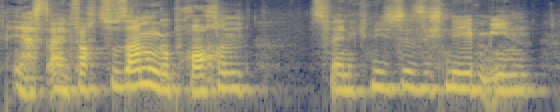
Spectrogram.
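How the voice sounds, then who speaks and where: A woman reading a novel aloud, who also explains the story in a relaxed, casual way with many ums. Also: mid-range voice, normal speed, slightly rough. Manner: relaxed, with many ums when talking freely.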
